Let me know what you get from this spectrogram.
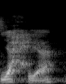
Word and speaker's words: Yahya: So for those of you who don't really know me, which would be probably most of you, my name in Arabic, Yahya, it's actually pronounced Yahya, but Yahya is translated in Arabic to live, basically, to live life, so to speak.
